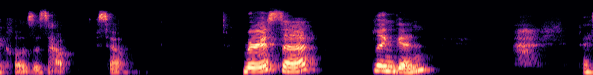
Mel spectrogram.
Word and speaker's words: Lingen: So Marissa Lingen, did I say it right? Marissa, just did it wrong. Lingen, got it.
